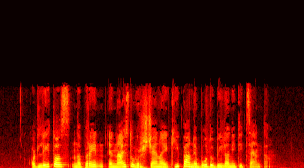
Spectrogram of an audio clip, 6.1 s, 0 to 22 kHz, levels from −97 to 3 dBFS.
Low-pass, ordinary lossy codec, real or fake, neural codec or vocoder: 10.8 kHz; AAC, 32 kbps; real; none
